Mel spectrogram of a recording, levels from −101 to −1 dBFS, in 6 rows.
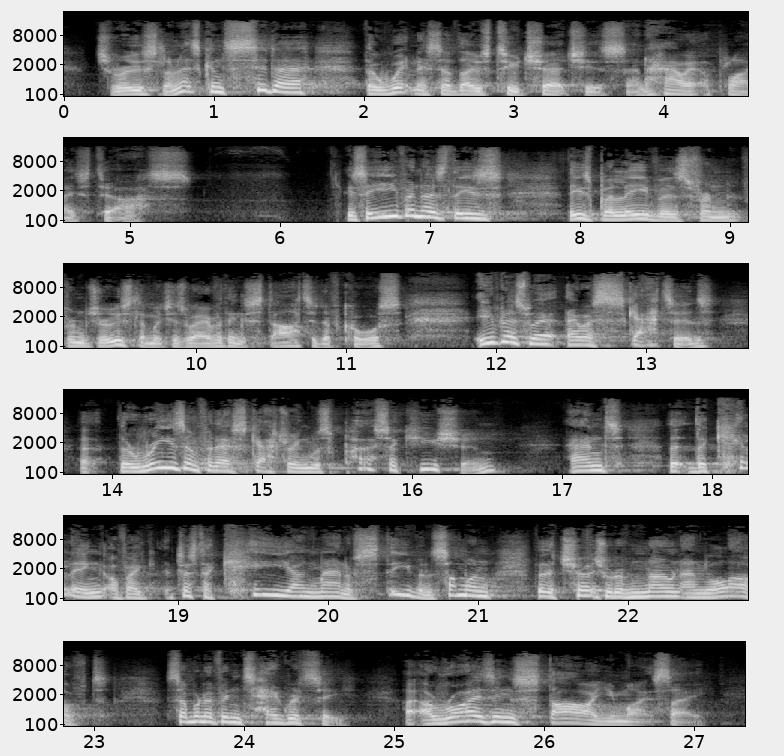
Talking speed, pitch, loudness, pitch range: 170 wpm, 165 Hz, -20 LUFS, 140-200 Hz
